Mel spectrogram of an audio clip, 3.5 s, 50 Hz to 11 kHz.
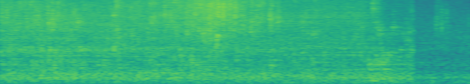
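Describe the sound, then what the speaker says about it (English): Water pours steadily from a tap into a pan surrounding a springform pan for a gingerbread cheesecake water bath, a loud continuous rushing splash that drops off abruptly near the end. "you're going to put the water right here to about 2 inches to the top of the springform pan"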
